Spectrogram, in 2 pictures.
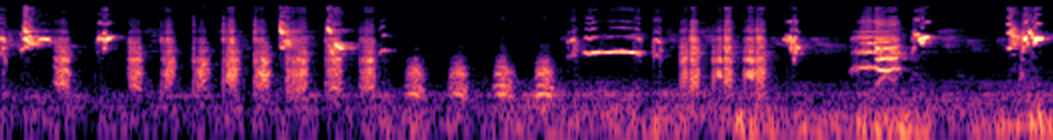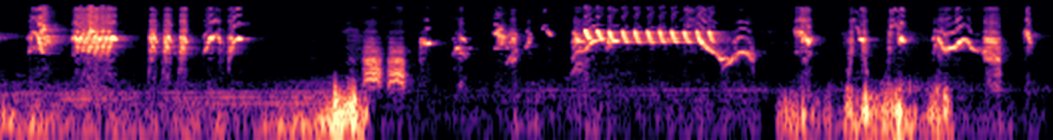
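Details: Javan myna, a champion singer chattering without pause: rapid clicks and harsh notes, whistled slurs, a buzzy rattling burst near the end, and occasional low thuds.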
